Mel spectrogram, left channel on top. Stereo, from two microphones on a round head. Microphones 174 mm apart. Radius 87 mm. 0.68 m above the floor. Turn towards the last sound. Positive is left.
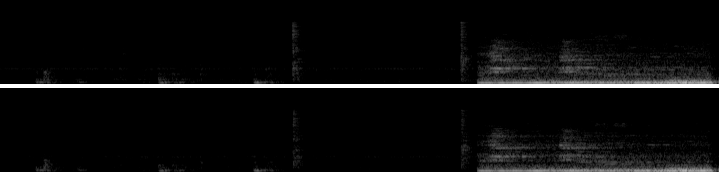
turn(degrees=5)  # may be behind; listen again after turning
